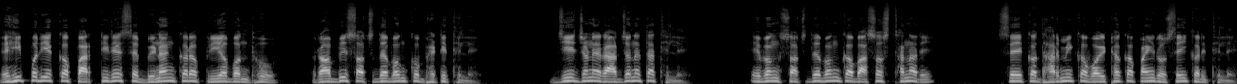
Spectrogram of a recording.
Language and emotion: Odia, neutral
